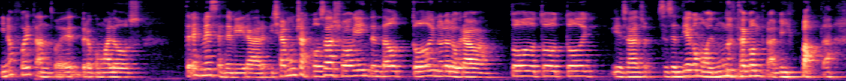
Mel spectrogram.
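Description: At a moderate pace, a woman speaks in a medium pitch, with audible room echo around her voice. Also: fairly even intonation. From Argentina. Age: 20s. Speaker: consultant. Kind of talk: casual chat.

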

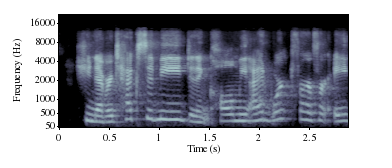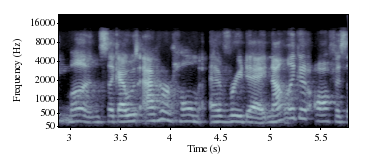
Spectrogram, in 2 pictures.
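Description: In a very clean recording with a silent background, a woman with an American accent talks at a very fast pace, her fairly high voice somewhat breathy and showing ordinary pitch variation. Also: hardly any pauses. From Florida. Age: 20s. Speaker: content creator. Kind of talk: casual interview.

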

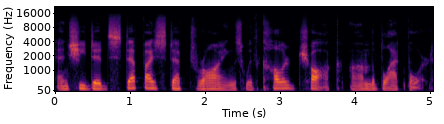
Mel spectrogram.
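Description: The speaker talks at a very slow pace with hardly any pauses, in an American accent with ordinary pitch variation. The recording is very clean, with a silent background and a dry, close sound with no echo. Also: man, medium pitch for a man. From New York City, Manhattan. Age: 60s. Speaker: artist. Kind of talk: casual chat. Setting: studio.

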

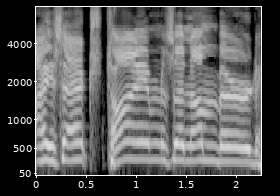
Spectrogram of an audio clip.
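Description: A shrill, high-pitched put-on character voice moves along at a fairly slow pace. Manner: shrieking.

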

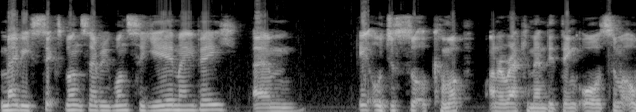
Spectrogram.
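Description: The speaker talks at a moderate pace in a British accent. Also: man. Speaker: podcast co-host. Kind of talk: casual chat.

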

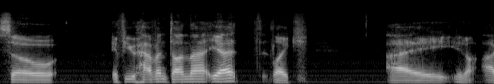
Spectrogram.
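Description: A man with an unremarkable speaking voice talks at a fairly low pitch with fairly even intonation. The sound is dry and close, with no echo. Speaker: podcast co-host. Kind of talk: casual chat. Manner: relaxed, chatty.

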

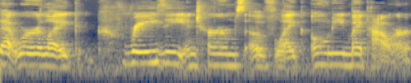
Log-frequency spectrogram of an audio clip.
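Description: A woman speaking at a very slow pace amid noticeable background noise. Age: 50s. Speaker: podcast host and life coach. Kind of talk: solo podcast monologue. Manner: casual, with laughter.

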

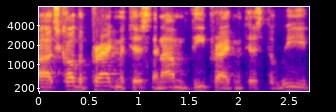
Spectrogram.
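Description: Bright and sharp in tone, a man speaks at a medium pitch and a fairly quick pace. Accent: American. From Boston (South Boston). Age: 50s. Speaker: TV travel host and actor. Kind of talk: casual interview.

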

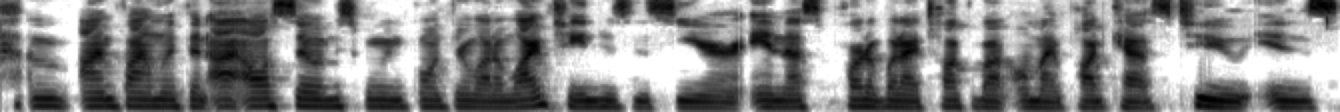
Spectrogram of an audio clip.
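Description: A woman with a normal speaking voice talks at a fairly quick pace in a fairly low pitch, with ordinary pitch variation and a dry, close sound with no echo. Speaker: podcast host and historian. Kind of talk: casual interview chat.

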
